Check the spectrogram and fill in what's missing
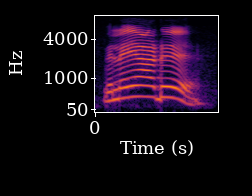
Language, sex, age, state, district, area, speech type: Tamil, female, 30-45, Tamil Nadu, Dharmapuri, rural, read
